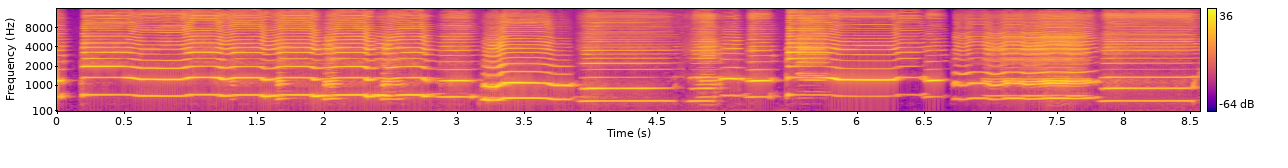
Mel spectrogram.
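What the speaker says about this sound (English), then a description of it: "The third trick I want to show you for the harmonica is called bending a note." Harmonica playing a melody with notes bent and sliding in pitch, loud and close, sustained tones with brief breaths between phrases, no talking.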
